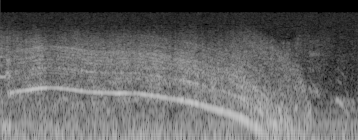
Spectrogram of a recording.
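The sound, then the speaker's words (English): Ship engines roar loudly and steadily, a dense rumbling drone whose whining tone slowly sinks in pitch as the machinery labors and begins to wind down while the engines are being stopped and the ship shudders. “Why is she shuddering like this? We ought to be able to stop by now. But we stop those blasted engines.”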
